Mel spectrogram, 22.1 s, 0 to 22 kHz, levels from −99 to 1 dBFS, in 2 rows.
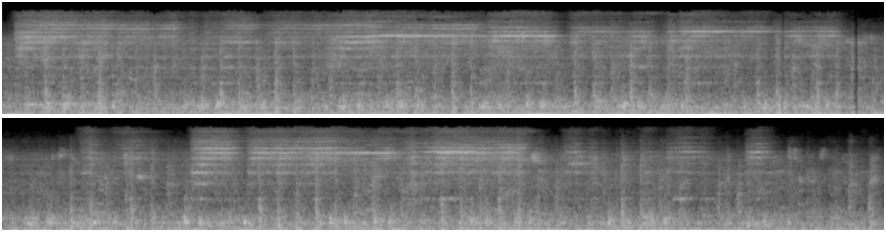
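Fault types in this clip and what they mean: Repeated stalls (stutter): Between 9.59 and 10.71 s the receiver kept running dry and had to stretch the last bit of sound to cover six short gaps. The longest was 45 ms and they add up to about 97 ms. Nothing's actually lost, but it drags and hiccups.
Jitter buffer slow-down: From 11.52 to 13.02 s the buffer was building up a reserve by repeating tiny pitch-period-sized slices over and over. That adds 107 ms, so the sound plays at about 93% speed with unchanged pitch and a slightly drawn-out feel.
Jitter buffer speed-up: Around 17.58 to 18.84 s the buffer was holding too much, so the receiver trimmed out short pitch-period chunks, roughly a tenth of a second in all. The sound runs at about 106% speed with the pitch intact and comes across a bit rushed.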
